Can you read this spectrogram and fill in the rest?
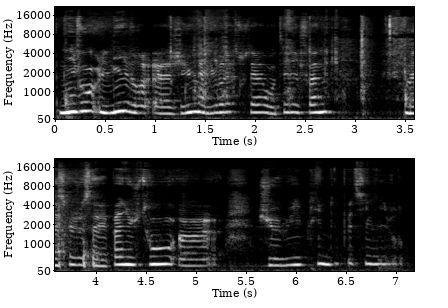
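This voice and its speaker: A woman's voice: high-pitched, fairly even intonation, moderate pace, dark tone, slight background noise. A woman in her late twenties chatting casually in a vlog, rambling with many fillers and restarts, recorded on a phone. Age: late 20s. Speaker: vlogger.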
